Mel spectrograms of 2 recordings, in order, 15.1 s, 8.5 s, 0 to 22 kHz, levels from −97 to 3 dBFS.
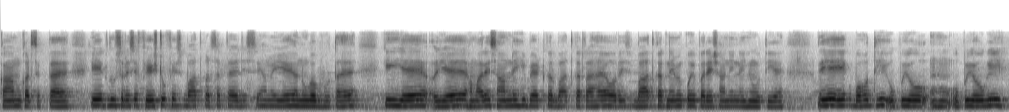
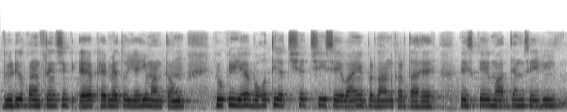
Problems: none marked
